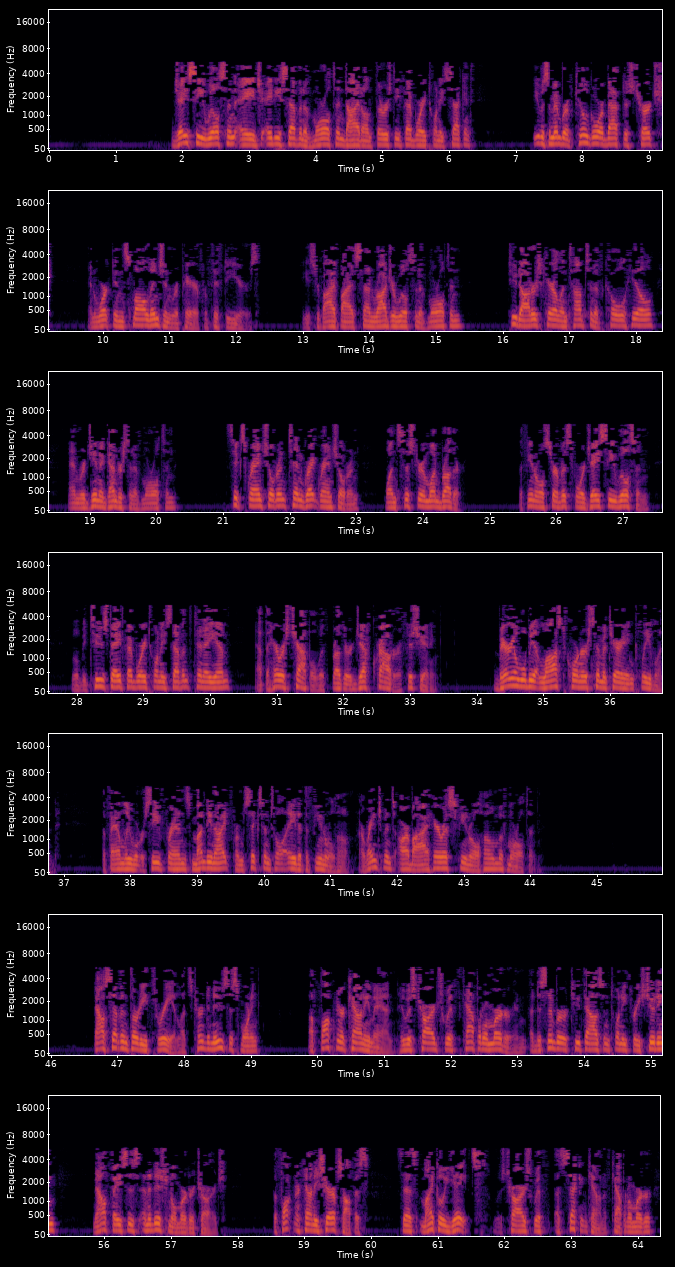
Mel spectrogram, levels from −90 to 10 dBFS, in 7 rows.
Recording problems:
garbled, watery; badly; nothing above 5.5 kHz

